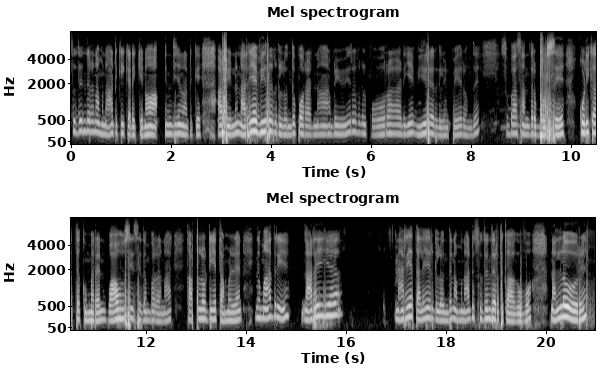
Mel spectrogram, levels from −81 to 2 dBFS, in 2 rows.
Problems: none marked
